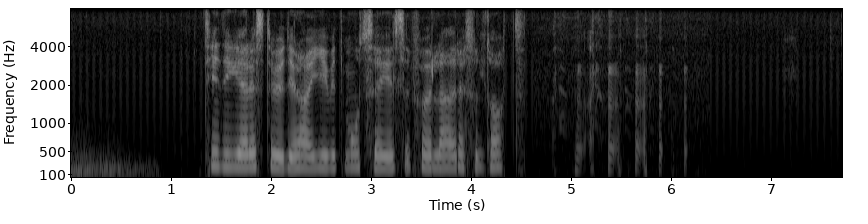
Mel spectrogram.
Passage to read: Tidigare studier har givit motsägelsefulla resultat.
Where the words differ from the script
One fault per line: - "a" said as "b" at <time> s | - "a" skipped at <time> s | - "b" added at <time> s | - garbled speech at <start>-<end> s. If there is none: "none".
none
